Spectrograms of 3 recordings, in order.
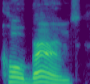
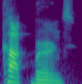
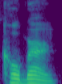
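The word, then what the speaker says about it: Cockburn's: You see it's it's spelled cockburns. Damn. Damn. It's not silent. Yeah, there's a Yeah, there's a port. If you see it, it's it says cockburn, but it's it's it's pronounced cobburn.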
